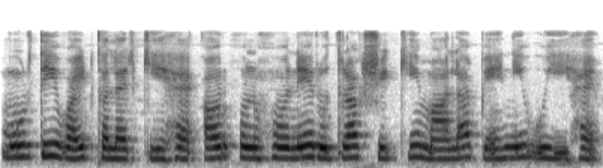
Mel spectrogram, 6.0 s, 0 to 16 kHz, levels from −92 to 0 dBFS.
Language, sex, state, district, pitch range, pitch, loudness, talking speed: Hindi, female, Karnataka, Bangalore, 220-245 Hz, 230 Hz, -15 LUFS, 130 wpm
